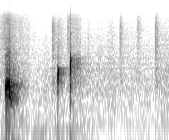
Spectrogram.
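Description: A short, loud plop right at the start, then two quick clicks just under a second in.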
